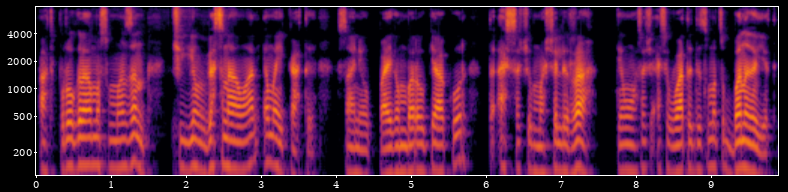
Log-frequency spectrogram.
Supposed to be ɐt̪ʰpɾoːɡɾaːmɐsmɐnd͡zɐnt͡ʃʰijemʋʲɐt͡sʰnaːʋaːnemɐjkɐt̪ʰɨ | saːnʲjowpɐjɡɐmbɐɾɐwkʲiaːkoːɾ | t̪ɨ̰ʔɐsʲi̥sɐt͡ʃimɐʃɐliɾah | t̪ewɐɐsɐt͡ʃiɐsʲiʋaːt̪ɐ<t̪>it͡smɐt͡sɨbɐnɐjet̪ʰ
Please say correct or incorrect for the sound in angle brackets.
incorrect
